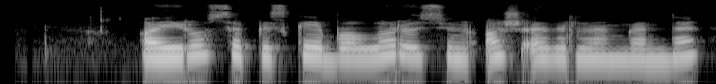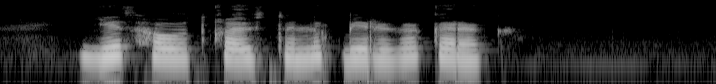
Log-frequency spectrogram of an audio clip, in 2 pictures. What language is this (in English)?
Bashkir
